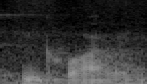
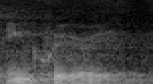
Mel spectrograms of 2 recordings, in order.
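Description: First: The word is given its English pronunciation. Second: The word is given its American pronunciation. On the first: "I think in English people pronounce it inquiry" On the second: "The Americans pronounce it inquiry"

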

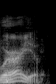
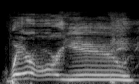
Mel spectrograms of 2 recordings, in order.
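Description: First: It is said plainly, like normal speech. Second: It is hammed up and over-enunciated.

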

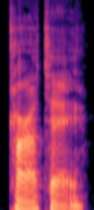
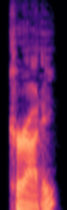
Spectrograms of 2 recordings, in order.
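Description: First: The word is said with Japanese pronunciation. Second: The word is said with American English pronunciation. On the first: "you say karate in Japanese" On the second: "Americans say karate"

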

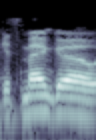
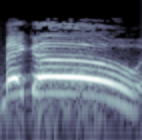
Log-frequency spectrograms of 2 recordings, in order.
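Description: First: It is said quietly, under the breath. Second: It is said loudly and confidently.

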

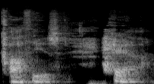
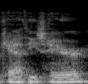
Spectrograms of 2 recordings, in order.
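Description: First: It is said in a British accent. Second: It is said without a British accent. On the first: "it was Kathy's hair. I can't do it very well" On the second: "instead of"

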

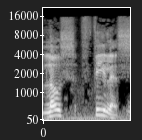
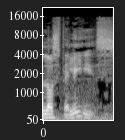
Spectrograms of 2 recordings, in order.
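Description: First: The name is said with English-style pronunciation. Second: The name is said with Spanish pronunciation. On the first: This is how locals name the area. "This is called Los Feliz" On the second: This is how it would be in correct Spanish. "If it was correct Spanish, it would be called Los Feliz"

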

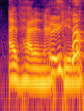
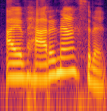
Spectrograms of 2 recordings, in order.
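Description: First: It is said in a put-on voice for Francisco. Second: It is said in a plain, normal voice.

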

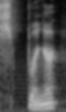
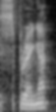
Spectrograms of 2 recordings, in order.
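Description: First: The name is said in a plain accent. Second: The name is said in a put-on accent.

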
